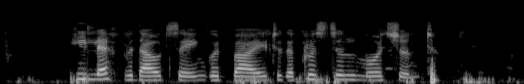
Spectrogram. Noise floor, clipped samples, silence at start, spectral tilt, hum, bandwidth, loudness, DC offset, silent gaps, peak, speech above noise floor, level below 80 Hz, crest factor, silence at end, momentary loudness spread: -55 dBFS; under 0.1%; 0.15 s; -5.5 dB/octave; none; 8 kHz; -27 LUFS; under 0.1%; none; -6 dBFS; 29 dB; -50 dBFS; 22 dB; 0.15 s; 11 LU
